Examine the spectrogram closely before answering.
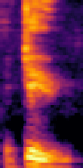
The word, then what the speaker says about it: DHO: and they've created decentralized holonic organizations, which is pronounced DO, D-H-O, rather than D-A-O.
